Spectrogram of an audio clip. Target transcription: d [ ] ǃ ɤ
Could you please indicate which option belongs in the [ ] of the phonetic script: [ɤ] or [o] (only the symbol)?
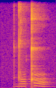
o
